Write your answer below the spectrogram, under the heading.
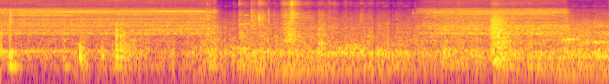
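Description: Electric drill-driver running to unscrew the centre bolt of a top-loading washing machine's pulsator. It runs as a steady whine twice, about two seconds each time, with a short pause and a few clicks between.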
